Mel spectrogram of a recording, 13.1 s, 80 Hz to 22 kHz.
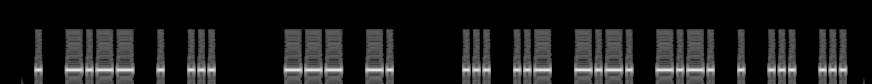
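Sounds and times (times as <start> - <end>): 
Morse code beep tone keyed in dots and dashes: 1.0 - 2.0, 2.9 - 3.2, 4.3 - 5.9, 7.0 - 12.7.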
